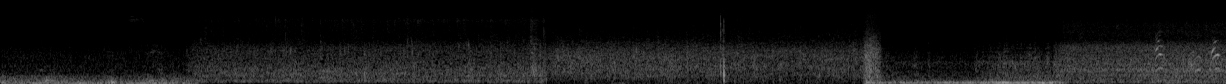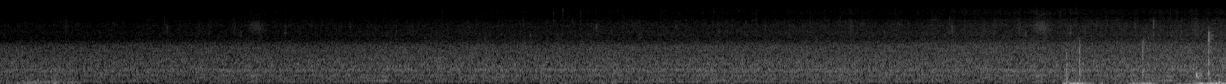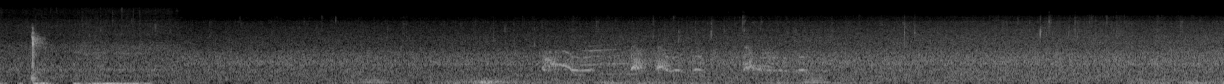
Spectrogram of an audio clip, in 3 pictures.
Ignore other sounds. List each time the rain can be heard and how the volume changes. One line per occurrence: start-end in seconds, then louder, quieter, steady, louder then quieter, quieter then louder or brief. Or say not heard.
0.0-36.7 louder.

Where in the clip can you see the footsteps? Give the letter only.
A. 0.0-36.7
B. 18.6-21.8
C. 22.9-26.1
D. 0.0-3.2
C.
